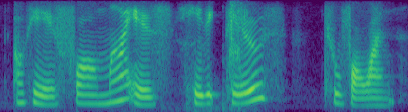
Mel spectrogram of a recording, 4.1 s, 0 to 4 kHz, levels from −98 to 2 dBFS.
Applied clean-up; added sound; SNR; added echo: neural mask model RNNoise.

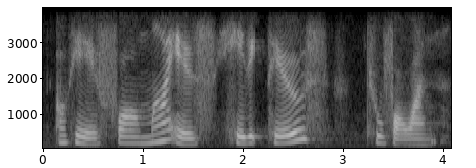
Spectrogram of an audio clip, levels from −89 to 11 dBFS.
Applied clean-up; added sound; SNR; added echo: none; none; none; none.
